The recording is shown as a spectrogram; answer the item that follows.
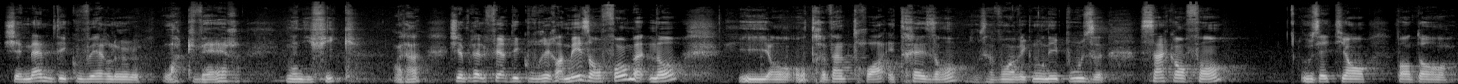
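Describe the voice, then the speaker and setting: A German-speaking Swiss man in his fifties from the German-speaking part of the canton of Bern is a guest pastor giving a sermon and reading the Bible in French with a Swiss German accent. He is genial, chatty, and self-deprecating, reading scripture with lively emphasis. His medium-pitched voice is a little slow and has vocal fry.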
